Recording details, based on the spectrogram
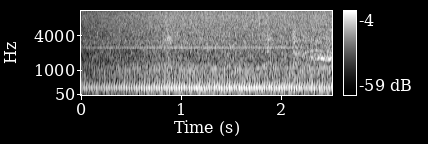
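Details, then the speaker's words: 1931 Airline 62-14 radio, close to the speaker, which had previously produced no sound at all: steady low drone with even overtones, unchanged, suddenly appearing as the set "fixed itself"; likely intermittent fault. "well that wasn't that was not there yesterday it was not there this morning all of a sudden it's working"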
